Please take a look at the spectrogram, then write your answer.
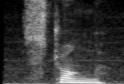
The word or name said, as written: strong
